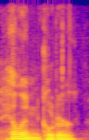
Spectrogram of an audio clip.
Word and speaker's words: Hillenkoetter: I don't know how to say it, but Hillenkoetter. – Yeah, it sounds right.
